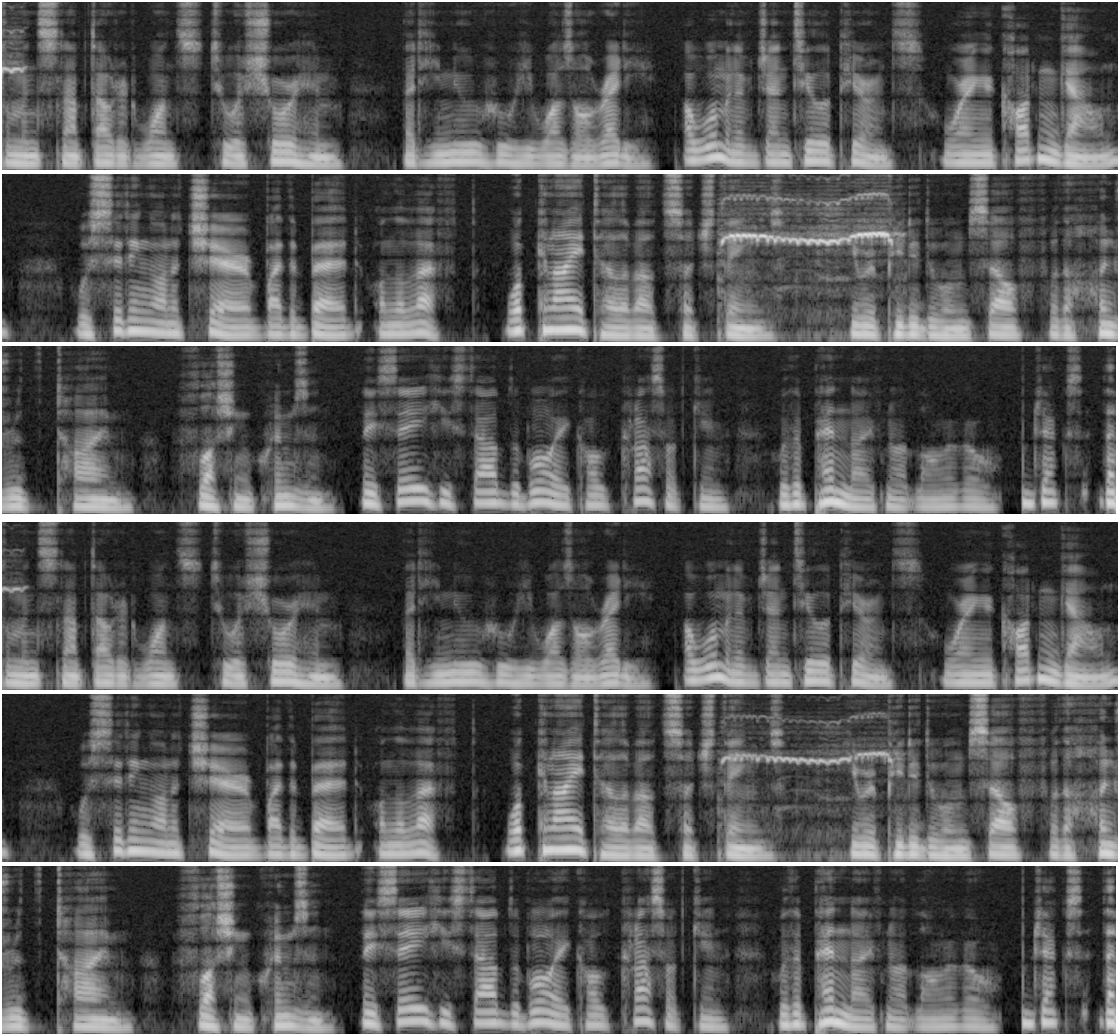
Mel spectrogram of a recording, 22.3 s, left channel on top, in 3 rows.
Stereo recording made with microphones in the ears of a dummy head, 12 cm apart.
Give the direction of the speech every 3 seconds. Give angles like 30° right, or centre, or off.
40° left, 40° left, 30° left, 10° left, 20° right, 40° right, 50° right, 50° right.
